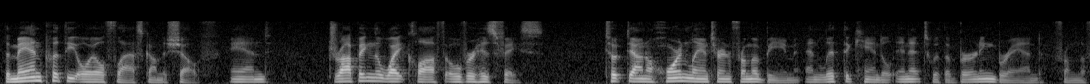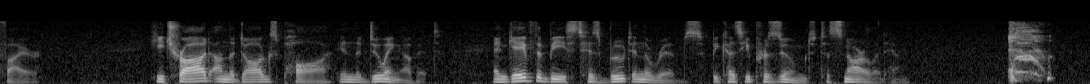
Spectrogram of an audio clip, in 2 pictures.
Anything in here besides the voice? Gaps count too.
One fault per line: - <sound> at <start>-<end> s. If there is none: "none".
- cough at 21.0-21.5 s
